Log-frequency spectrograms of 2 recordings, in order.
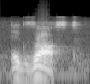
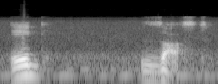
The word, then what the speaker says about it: exhaust: next to an E exhaust EG egg z a z zust exhaust exhaust H is silent here there is your fence G is on the left Z is on the right z a zust exhaust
